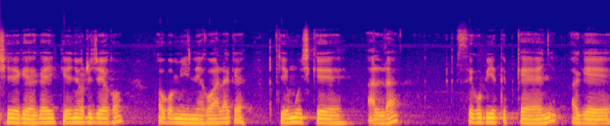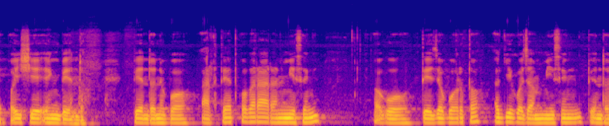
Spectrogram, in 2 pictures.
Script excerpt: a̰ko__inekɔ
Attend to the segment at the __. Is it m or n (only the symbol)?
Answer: m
